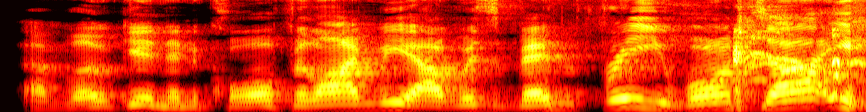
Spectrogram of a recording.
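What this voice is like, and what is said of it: Slight Cockney-tinged accent. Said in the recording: “was hinged on Cockney there.”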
